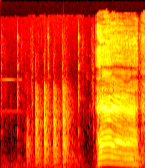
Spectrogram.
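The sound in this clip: Knocking at a door: four quick, firm raps in an even rhythm, then a short pause before a voice starts speaking.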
